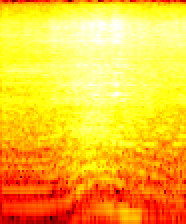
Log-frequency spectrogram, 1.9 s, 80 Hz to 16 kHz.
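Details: Toyota Camry from an auction lot, sat unknown time, fired after a blown fuse was bypassed with a 5 A test light: engine catches and revs up smoothly under throttle, pitch rising then easing back evenly, no misses or knocks; healthy.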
